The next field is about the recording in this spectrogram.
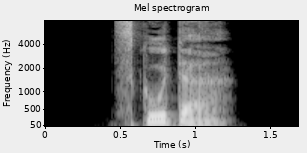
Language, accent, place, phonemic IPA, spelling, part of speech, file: German, Germany, Berlin, /ˈskuːtɐ/, Scooter, noun, De-Scooter.ogg
- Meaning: 1. bumper car 2. scooter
